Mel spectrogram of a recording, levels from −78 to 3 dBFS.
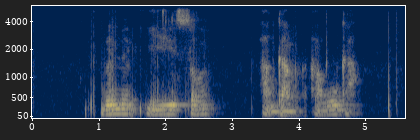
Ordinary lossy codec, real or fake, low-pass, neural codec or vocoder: Opus, 16 kbps; real; 5.4 kHz; none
